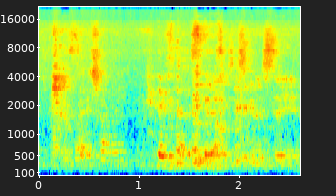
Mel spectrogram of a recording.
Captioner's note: laughter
